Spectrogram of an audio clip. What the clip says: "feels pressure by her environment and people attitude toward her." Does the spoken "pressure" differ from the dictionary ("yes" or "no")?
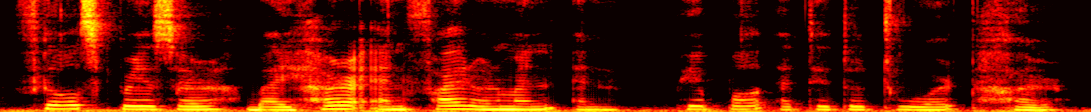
yes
